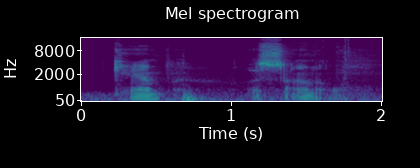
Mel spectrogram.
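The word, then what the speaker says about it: Campusano: this way all right we have the camp Camp aano that's how you say it then we have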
